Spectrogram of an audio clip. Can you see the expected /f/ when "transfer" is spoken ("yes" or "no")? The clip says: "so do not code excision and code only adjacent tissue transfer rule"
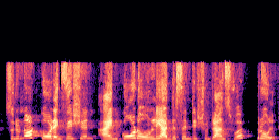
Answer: yes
